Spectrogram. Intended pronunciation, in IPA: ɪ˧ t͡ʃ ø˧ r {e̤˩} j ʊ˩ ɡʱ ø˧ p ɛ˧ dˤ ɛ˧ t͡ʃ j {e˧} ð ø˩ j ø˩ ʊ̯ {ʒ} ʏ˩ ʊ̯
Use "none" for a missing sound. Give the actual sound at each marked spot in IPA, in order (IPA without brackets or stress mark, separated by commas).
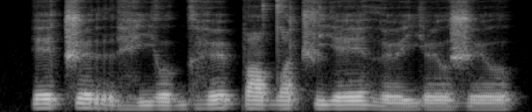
e̤˩, e˧, ʒ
